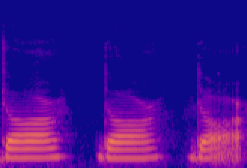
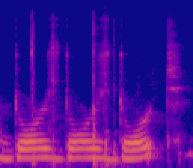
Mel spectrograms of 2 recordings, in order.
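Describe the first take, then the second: First: The three forms sound exactly alike. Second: The three forms end in different sounds. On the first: This is how it is actually spoken. The speaker calls it right. "out loud, they all sound the same" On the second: This is only how to think of the spelling. The speaker calls it wrong. "in your brain only, you're going to go"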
